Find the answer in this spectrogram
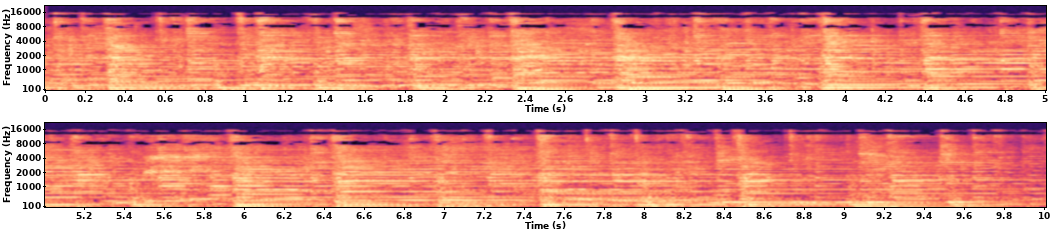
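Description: Acoustic bluegrass band playing an instrumental intro: fiddle, two acoustic guitars, mandolin and upright bass over a steady beat.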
